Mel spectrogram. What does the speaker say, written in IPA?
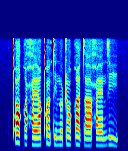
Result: qʼu qʌħɛː qʼũ tinoʈõ qɛ taːħɛːnzi

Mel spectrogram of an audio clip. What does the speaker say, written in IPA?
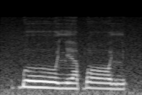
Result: ɓoːlʲaɓɔːlʲ

